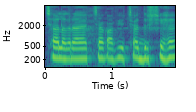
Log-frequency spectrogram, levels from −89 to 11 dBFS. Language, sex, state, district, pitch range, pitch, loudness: Hindi, male, Uttar Pradesh, Budaun, 215-230 Hz, 220 Hz, -15 LUFS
